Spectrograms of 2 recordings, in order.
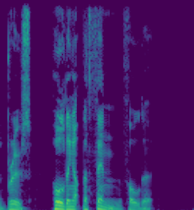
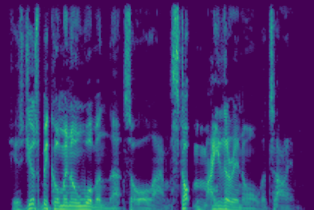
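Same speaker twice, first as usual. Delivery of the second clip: said gruffly. Narrator reading Mr. Scott's line, gruff. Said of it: "said Mr. Scott gruffly".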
